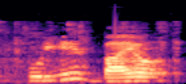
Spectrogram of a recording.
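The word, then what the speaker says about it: Fourier–Biot: Here also, pronunciation wise, it is not Biot. The T is silent. It is Fourier-Biot equation.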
